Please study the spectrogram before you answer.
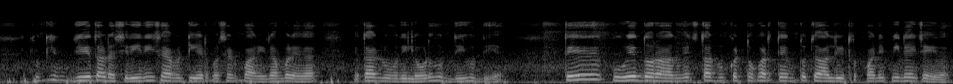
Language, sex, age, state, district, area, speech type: Punjabi, male, 18-30, Punjab, Gurdaspur, urban, spontaneous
